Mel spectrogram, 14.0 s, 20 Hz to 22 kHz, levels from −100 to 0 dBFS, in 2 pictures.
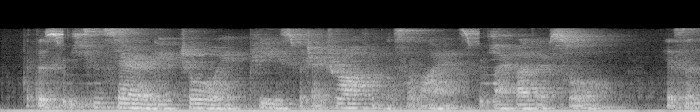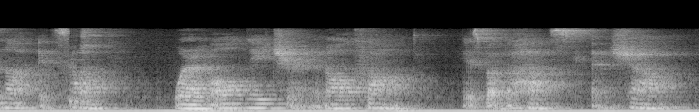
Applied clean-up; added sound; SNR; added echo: neural separator model SepFormer DNS4.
